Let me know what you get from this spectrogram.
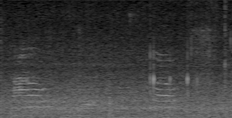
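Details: Starving, very skinny cat meowing for food, giving two short, fairly high, tonal meows with faint harmonics, one near the start and one after a pause, over low steady background noise.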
